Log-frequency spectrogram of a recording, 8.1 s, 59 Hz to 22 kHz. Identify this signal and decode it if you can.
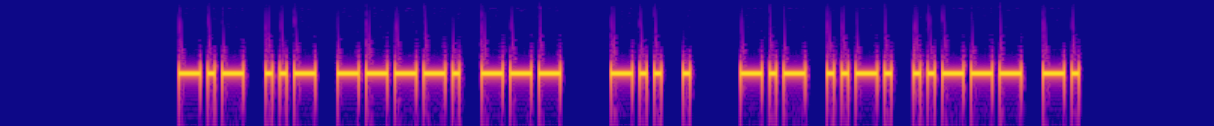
Morse code, heard as a keyed tone, about 25 wpm, 700 Hz. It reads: KU9O DE KF2N
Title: USA Callsign DE Callsign - 4 Characters - 25wpm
